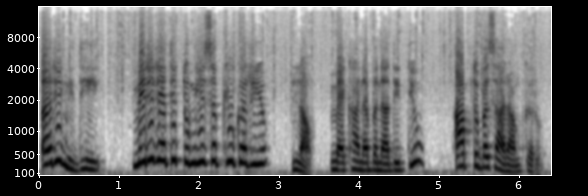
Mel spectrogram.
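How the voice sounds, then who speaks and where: A woman's voice: low-pitched, big pitch swings, moderate pace. A woman voicing a greedy, nagging, scheming village wife who can turn wheedling, in a narrated story. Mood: sweetly wheedling. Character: sharp-tongued, greedy, scheming village wife and sister-in-law. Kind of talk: acted dialogue in a narrated story.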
